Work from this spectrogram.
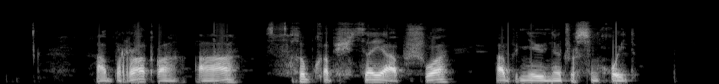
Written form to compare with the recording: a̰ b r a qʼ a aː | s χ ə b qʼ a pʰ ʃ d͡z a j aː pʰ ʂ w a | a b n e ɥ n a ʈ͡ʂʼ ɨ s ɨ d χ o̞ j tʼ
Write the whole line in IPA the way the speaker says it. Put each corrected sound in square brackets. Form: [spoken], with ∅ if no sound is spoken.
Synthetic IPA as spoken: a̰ b r a qʼ a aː | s χ ə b qʼ a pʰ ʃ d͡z a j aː pʰ ʂ w a | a b n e ɥ n a ʈ͡ʂʼ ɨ s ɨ [n] χ o̞ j tʼ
